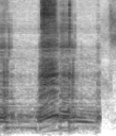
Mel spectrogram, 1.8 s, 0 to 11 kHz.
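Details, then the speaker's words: BMW E31 840Ci, original cats and resonator but rear silencer (back box) deleted: quick rev with deep raspy note louder than stock. "the rest of the exhaust is original that means original cats resonated still there but the backbox has been deleted so it's bit louder"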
